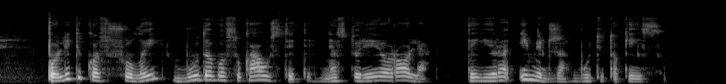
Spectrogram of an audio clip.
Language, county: Lithuanian, Klaipėda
